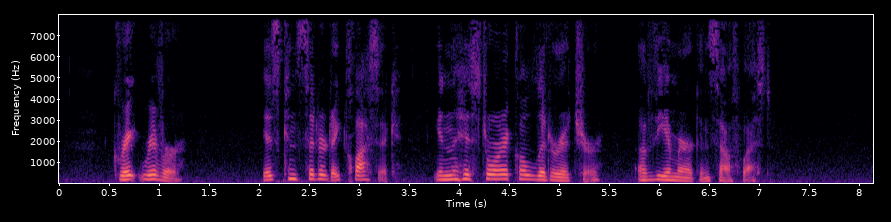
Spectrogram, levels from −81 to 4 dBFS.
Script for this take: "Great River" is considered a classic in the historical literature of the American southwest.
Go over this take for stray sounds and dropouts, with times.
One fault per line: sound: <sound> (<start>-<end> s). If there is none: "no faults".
no faults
